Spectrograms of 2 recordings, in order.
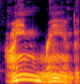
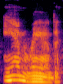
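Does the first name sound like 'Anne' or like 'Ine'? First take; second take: Ine; Anne. First: The first name has the vowel of 'mine'. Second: The first name has the vowel of 'man'. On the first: The speaker calls it right. "Next is Ayn Rand" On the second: The speaker calls it wrong. "not Anne Rand"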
